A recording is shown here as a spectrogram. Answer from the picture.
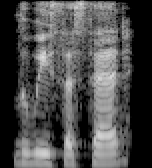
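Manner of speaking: ordinary delivery, nothing marked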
